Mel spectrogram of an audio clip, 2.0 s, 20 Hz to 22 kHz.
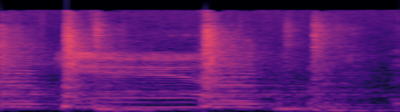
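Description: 1950s rock and roll record playing its band backing between sung lines: drum kit and guitar, with a sharp drum hit about a third of a second in.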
